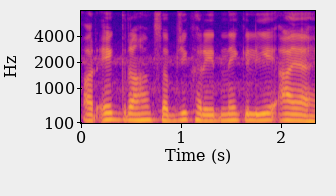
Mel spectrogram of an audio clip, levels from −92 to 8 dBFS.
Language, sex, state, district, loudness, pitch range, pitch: Hindi, male, Madhya Pradesh, Umaria, -14 LUFS, 155-170 Hz, 165 Hz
